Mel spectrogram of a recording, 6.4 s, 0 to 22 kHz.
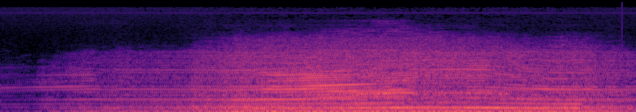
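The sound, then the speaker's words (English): A Porsche GT4 RS engine revs hard as the car is driven in Palm Springs, its rising, layered roar swelling and holding loud before easing off with a downshift near the end. No one speaks. “is the GT4 RS. And so this was in Palm Springs. We had a anonymous person who let me drive it. Now listen to what it sounds like.”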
